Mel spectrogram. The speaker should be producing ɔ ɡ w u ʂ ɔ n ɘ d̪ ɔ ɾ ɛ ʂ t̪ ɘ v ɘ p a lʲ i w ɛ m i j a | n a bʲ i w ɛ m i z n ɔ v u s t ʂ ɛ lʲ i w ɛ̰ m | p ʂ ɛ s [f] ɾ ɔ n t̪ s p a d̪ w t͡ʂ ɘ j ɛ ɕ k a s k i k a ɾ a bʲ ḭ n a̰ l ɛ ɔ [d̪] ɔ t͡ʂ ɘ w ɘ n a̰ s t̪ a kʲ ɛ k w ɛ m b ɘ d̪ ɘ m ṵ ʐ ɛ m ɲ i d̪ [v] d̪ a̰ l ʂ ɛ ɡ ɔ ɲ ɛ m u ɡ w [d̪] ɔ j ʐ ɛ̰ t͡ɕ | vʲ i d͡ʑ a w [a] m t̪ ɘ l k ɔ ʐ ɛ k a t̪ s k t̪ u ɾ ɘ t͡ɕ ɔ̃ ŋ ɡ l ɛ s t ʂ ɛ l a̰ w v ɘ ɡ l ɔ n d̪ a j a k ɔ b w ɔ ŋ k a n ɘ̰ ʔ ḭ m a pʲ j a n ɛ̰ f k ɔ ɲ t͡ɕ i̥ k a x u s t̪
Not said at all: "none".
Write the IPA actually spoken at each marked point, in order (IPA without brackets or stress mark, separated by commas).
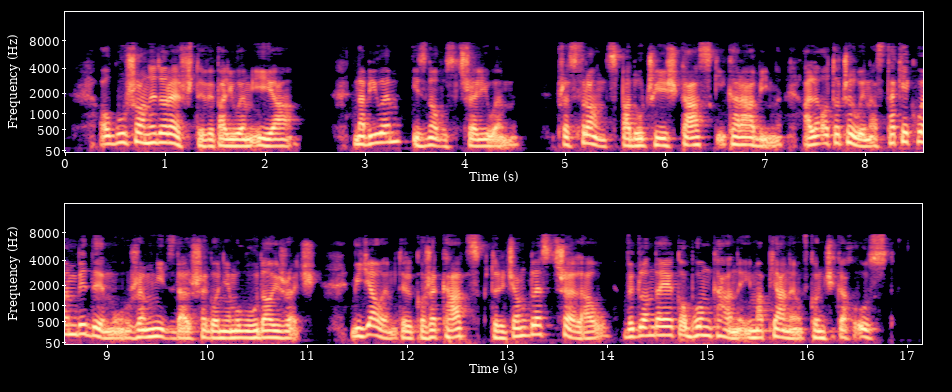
f, t̪, z, d̪, ɛ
